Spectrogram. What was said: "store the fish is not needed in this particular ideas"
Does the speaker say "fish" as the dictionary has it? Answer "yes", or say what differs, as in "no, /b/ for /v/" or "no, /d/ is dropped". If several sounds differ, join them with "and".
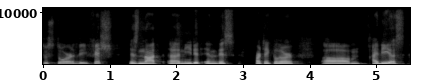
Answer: yes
